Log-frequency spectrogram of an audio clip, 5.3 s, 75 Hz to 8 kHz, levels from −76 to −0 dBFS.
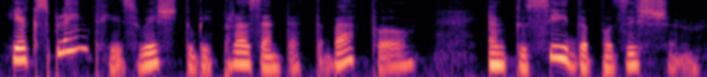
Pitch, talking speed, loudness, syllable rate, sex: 185 Hz, 170 wpm, -21 LUFS, 4.7 syllables/s, female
